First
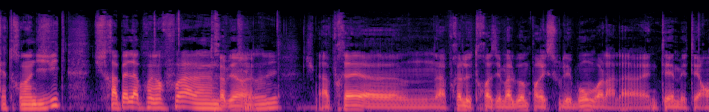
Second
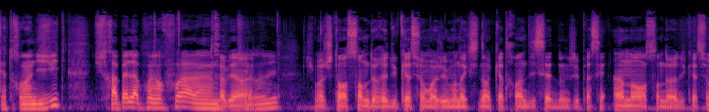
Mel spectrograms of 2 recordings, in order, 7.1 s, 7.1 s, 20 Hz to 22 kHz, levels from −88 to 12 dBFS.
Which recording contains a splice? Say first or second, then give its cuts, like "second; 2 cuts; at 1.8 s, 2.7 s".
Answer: first; 1 cut; at 3.1 s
